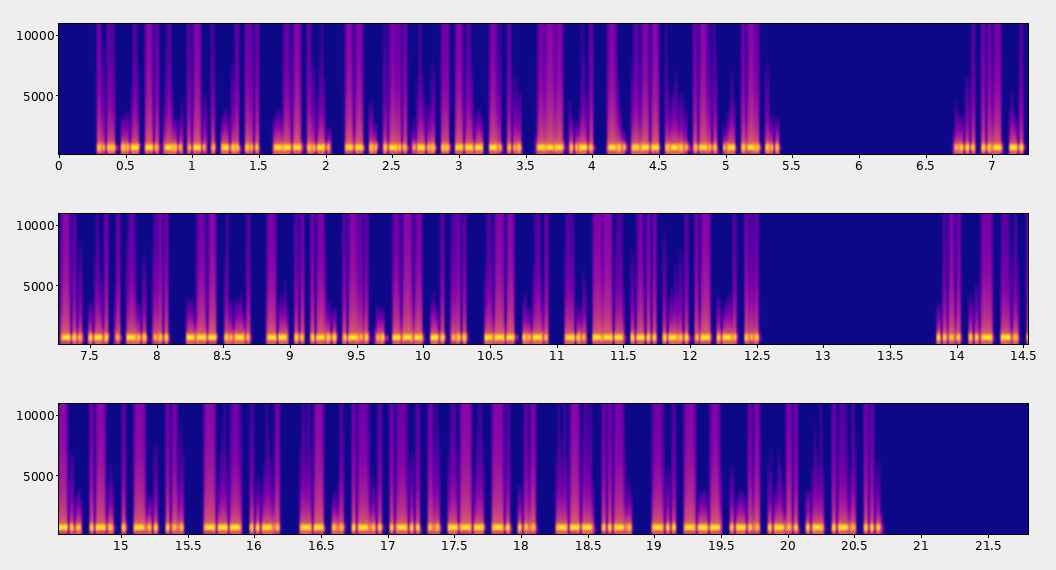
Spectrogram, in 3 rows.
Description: Morse code, heard as a keyed tone, about 65 wpm, 700 Hz. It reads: HUNDREDS OF MILLIONS OF DOLLARS HUNDREDS OF MILLIONS OF DOLLARS HUNDREDS OF MILLIONS OF DOLLARS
